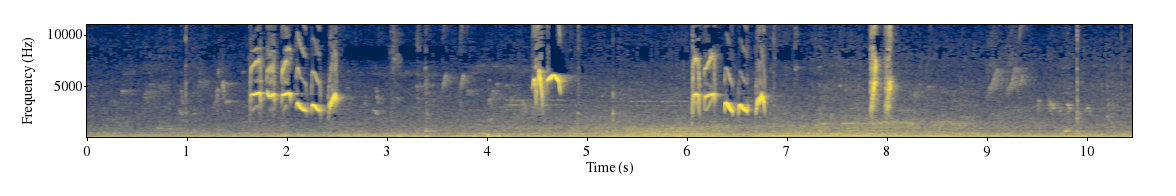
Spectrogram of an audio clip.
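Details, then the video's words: A yellow-cheeked tit repeats short phrases of sharp, high chipping whistles roughly every two seconds, some notes dipping downward, with a quiet low rumble throughout. "CHIM BẠC MÁ MÀO | Yellow cheeked tit"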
